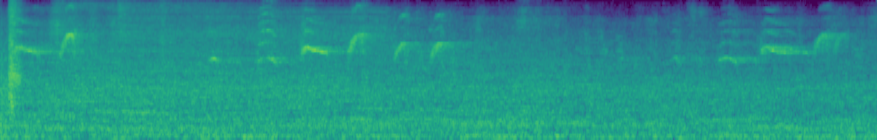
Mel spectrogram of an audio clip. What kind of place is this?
park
